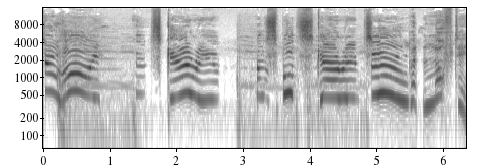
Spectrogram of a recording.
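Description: A cartoon character's wordless, reluctant moaning and whimpering: a run of drawn-out vocal sounds, each under a second, that slide up and down in pitch.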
